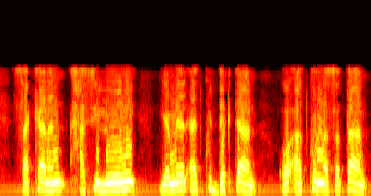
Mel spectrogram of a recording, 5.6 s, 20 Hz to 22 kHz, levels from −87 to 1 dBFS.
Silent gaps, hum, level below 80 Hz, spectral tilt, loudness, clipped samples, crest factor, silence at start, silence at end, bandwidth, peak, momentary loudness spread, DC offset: none; none; -40 dBFS; -8.5 dB/octave; -8 LUFS; 7%; 8 dB; 0.3 s; 0.1 s; 5.4 kHz; 0 dBFS; 11 LU; under 0.1%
